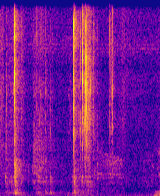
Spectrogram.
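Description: A few light metallic clicks as a car key on metal split key rings is picked up and handled, the clearest about a quarter second in and about a second in.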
